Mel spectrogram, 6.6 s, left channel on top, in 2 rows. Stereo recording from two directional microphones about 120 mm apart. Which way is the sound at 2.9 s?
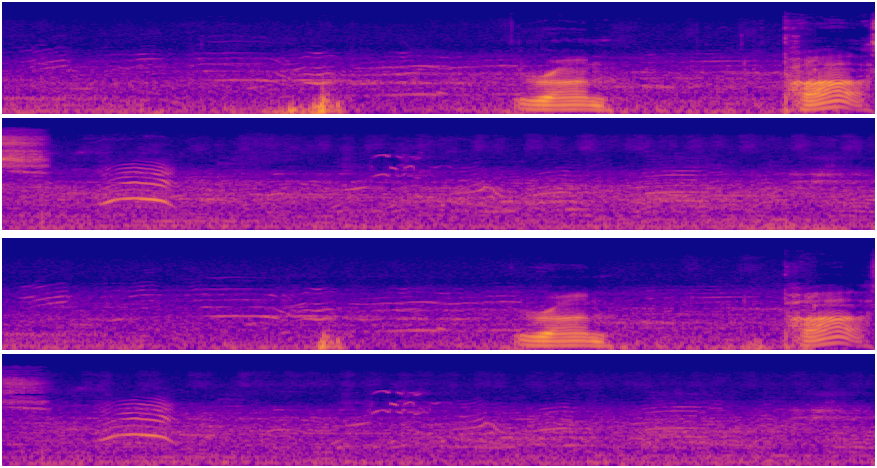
35° left (ahead or behind).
